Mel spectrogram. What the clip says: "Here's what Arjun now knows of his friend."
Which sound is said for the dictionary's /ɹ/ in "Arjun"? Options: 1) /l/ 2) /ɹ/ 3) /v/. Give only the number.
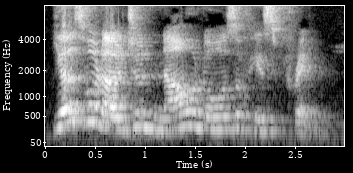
1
